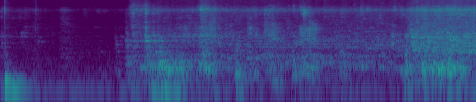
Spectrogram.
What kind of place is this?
restroom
